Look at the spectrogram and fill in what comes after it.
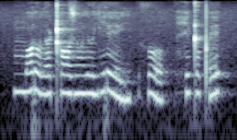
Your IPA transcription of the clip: m ɔ ɾ o l ɤ ʈʰ ɔ z ũ l ɯ j i ɾ eː j | θ o | h i ʈ o pʼ e

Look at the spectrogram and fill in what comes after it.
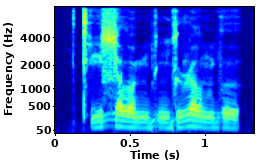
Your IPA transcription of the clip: tʼ i ɮ i lˠ y m b i ŋ ɡ y ɭ œ lˠ m b ʊ

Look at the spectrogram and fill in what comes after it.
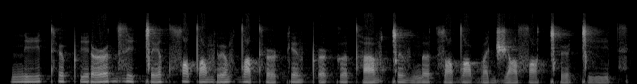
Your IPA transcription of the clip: n i tʰ ʏ pʼ i ɾ ə˞ d͡z i ǀ e d sˤ ʏ tˤ i v ɾ ʏ v dˤ e tʰ ə˞ k ɾ e v pʼ ə˞ k ɤ tʰ a v ǀ ʏ v n ɤ t͡s ʏ dˤ ə˞ b a d͡ʒ e sˤ ɤ ǀʰ ʏ ǀ i t͡s

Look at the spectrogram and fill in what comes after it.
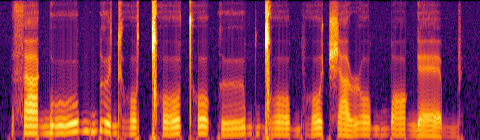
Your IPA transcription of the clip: θ a ɠ uː b ɠ ɯ dʱ o ǀʰ o t̪ʰ o k ɯː b ɡ͡ǀ oː bʱ o t͡ʃ a ɹ o b ɓ ɔ ɠ ɛ b

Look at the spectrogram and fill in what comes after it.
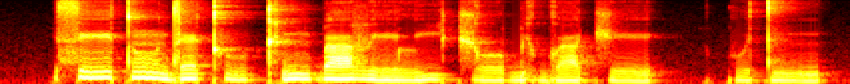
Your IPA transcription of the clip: s eː˦ t ũ˦˨ d ɛ˦ kʰ u˨ kʼ ĩ˦ ɡ͡b a˦ v e˨ l iː˦˨ t͡ʃ oː˨ ɓ ɪ˨ ɡʷ a˨ t͡ʃ e˨ | kʷ ɪ˨ t ĩ˨

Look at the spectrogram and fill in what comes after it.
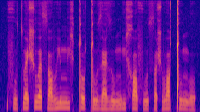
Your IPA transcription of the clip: f u˨ tʷ æ˦ ʃ u˦ ɐ̯ θ ɒ˨ β i˦ m i˦ x ǃ o˦ ǃ u˨ ð æ˨ ð u˨ ŋ i˦ x ɒ˦ f u˨˦ θ ɒ˨ ʃ β ɒ˦ ǃ u˦ ŋ o˨

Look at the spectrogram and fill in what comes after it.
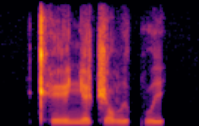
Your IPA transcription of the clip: kʰ eː˨ ɲ ɛ˨ t͡ʃ ɔ˨ β i˦ kʷ i˨

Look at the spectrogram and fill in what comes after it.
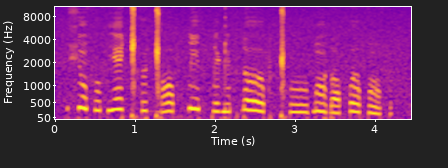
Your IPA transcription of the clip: ç õ f u f j e ǁʰ ɯ ɡ͡ǁ ɔː f k͡p ĩ f p i ɖ ĩ f ɗ ɤː f ǁʰ uː ɓ õ ɗ ɔ f ɤ f õ f

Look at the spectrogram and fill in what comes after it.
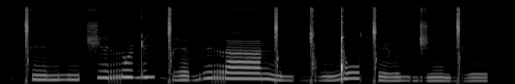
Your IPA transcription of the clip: ǀ ẽ˩ m i˩ n t͡ʃ ɪ˥ r ʊ˥ ɖ i˥ ɡ͡ǀ ɛ˩ b ɪ˥ r aː˥ ŋ͡ǀ i˩ ɡ͡ǀ u˩ ŋ͡ǃ o˥ ǀ ɪ˩ ɭ i˩ d͡ʒ ẽ˩ ɡ͡ǀ e˩

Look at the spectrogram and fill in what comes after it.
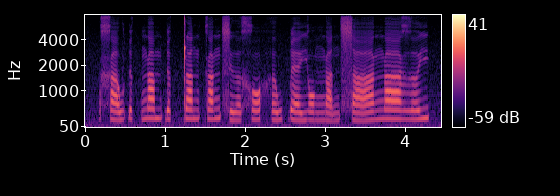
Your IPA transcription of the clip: x a˨˩˨ w ɗ ə˨˩ k̚ ŋ a˧ m ɗ ə˨˩ k̚ ʈ a˧ n k a˧˥ ŋ s ɨ˨˩ ə̯ x ɔ˨˩˦ h ə˨˩˦ w ɓ ɛ˨˩ j ɔ˨˩ ŋ a˨˩˨ n s aː˨˩˦ ŋ aː˧ ɣ ə˧˥ j

